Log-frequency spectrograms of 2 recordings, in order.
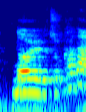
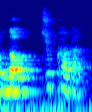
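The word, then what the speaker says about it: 넓죽하다: 널쭉하다 아니고 넙죽하다.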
